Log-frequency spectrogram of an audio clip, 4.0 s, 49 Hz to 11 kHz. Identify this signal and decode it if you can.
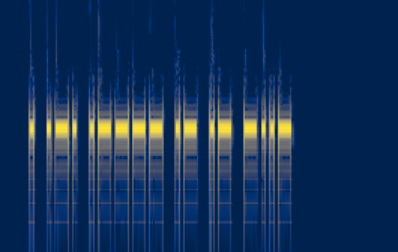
Morse code, heard as a keyed tone, about 28 wpm, 700 Hz. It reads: ER1AAX
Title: DXCC-100 Call Signs - 6 Characters - Repeated 2x - 28wpm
